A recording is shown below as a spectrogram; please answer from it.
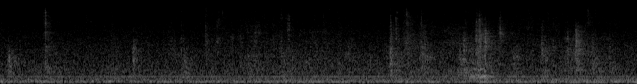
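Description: Scattered light taps and clicks from a group of people moving about on foot, a few every second or two at irregular times, over a faint steady hum.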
